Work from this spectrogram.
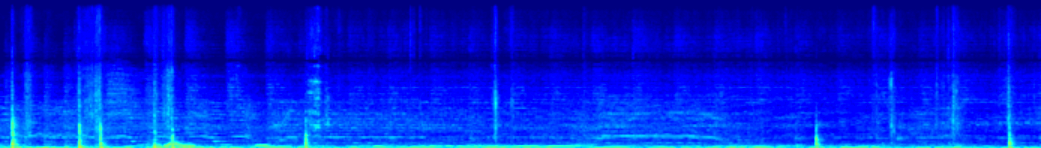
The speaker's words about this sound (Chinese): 而且切小葱这个这个这个动作本身很治愈，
